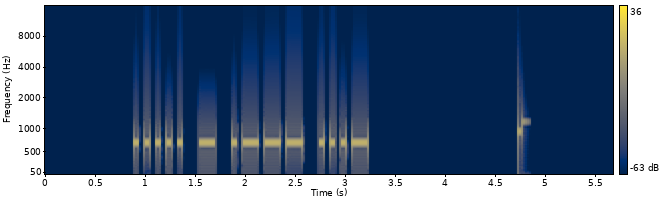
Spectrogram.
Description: Morse code, heard as a keyed tone, about 22 wpm, 700 Hz. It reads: 5TJV
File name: practice / 22wpm / Four Letter-Number Combinations - 22wpm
